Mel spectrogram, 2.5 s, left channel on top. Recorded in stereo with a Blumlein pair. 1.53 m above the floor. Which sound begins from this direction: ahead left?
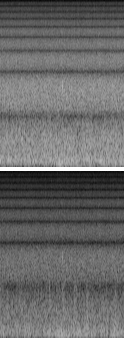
Running water, at 0.0 s.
